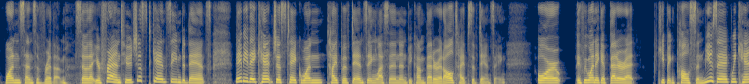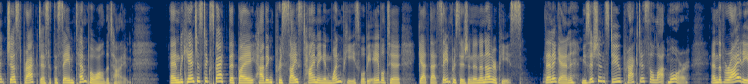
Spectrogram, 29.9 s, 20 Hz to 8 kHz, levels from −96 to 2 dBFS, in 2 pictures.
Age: 30-49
